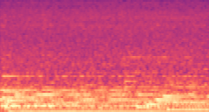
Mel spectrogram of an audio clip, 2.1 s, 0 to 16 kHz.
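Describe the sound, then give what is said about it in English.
A steady, dense roar of cascading water from the Rain Vortex, a 40-meter indoor waterfall at Jewel Changi Airport, its water pumped back up seven stories. Continuous and even, with a low rumble beneath the splashing hiss and no voices. “You've been hearing the rain vortex, and at 40 meters, the world's tallest indoor waterfall.”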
